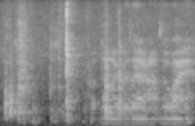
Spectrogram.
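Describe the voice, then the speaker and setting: With an extremely low, completely flat and unhurried voice, a middle-aged man works through a hands-on restoration at his bench, musing aloud in a plain, casual way. Heavy background noise, a roomy acoustic, and distinct handling clicks and clatter fill the recording.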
